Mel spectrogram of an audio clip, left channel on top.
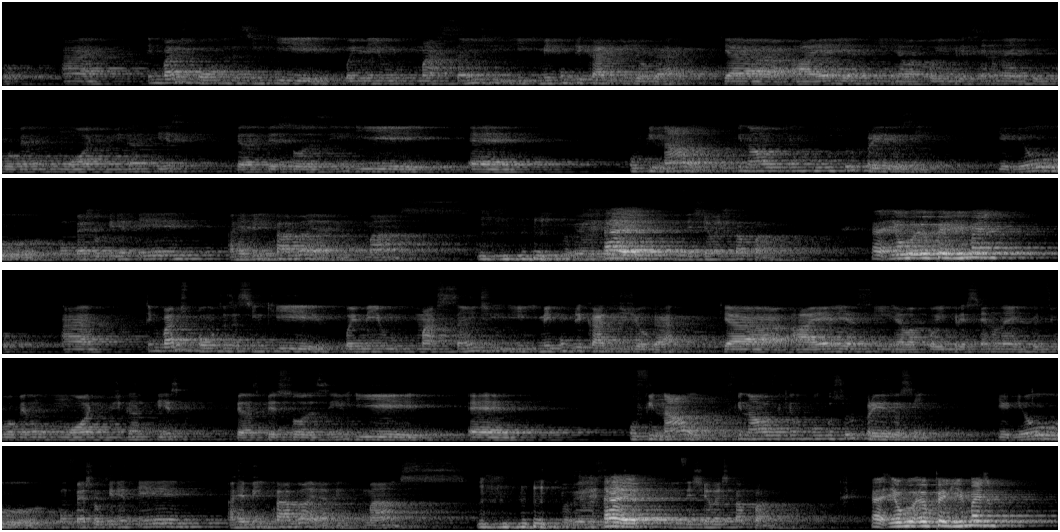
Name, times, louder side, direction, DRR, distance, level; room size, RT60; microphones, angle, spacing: voice 1, 0.6-1.0 1.4-6.7 7.2-12.3 12.9-14.8 15.2-15.7 16.8-19.8 20.5-23.0 23.4-25.7 26.7-27.3 27.8-28.8, right 2 dB, 40° right, 2 dB, 0.8 m, -37 dB
voice 2, 25.9-27.5 29.8-31.1, right 3 dB, 80° right, 3 dB, 0.5 m, -25 dB
13.5 x 6.7 x 2.7 m, 2.5 s
head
